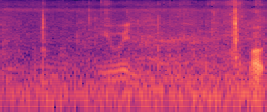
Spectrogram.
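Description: Background of a busy indoor hall: a steady low hum with faint talk from other people, and a man saying "oh" near the end.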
